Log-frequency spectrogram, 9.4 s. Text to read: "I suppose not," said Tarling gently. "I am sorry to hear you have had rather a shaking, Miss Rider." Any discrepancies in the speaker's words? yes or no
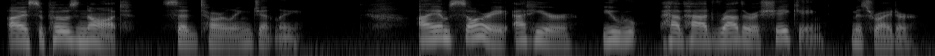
yes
